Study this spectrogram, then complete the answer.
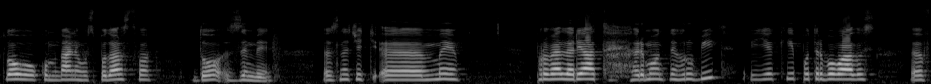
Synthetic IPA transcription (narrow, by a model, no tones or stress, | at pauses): lˠɔʋʊkɔmʊnɑlʲnɔɔɦɔspɔd̪ɑrst̪ʋɐ | d̪ɔzemɪ | znɑt͡ʃitʲmɪ | pɾɔʋɛlˠɪɾʲɑd̪remɔnt̪nɪxɾʊbʲit̪ | jɐkʰipɔt̪ɾebʊʋɑlˠɔsʲ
